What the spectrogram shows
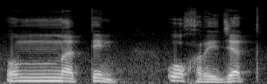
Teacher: خا مستعلیہ ہے، پر پڑھا جائے گا، اس کو ہلانا نہیں، را زیر کی وجہ سے باریک پڑھا جائے گا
